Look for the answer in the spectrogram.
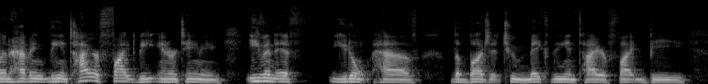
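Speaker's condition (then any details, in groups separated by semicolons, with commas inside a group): No condition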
